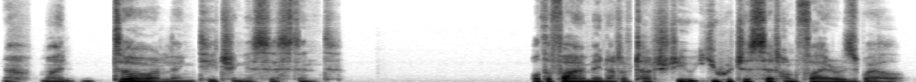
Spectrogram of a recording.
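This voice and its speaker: A man playing a suave ancient demon professor in an intimate roleplay audio drama, with a husky, breathy low voice and a dry, teasing, urbane manner. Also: normal speed, no room sound, natural voice. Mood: gentle, reassuring.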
